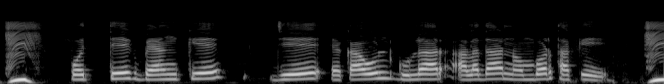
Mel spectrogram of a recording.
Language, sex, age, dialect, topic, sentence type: Bengali, female, 31-35, Jharkhandi, banking, statement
